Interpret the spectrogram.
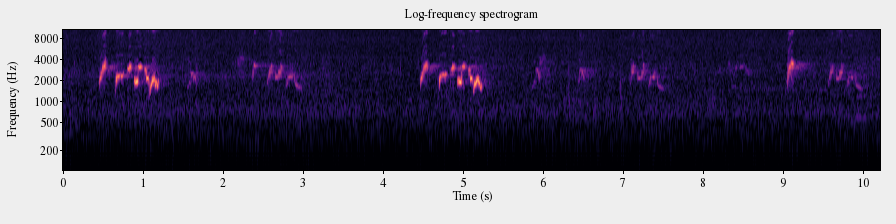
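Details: Wild red-whiskered bulbul caught at Chùa Hương on 24 March 2018. It delivers rapid bursts of lively chirped and warbled notes, each followed by softer scattered chirps. The bursts repeat roughly every four seconds against a faint, steady background.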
